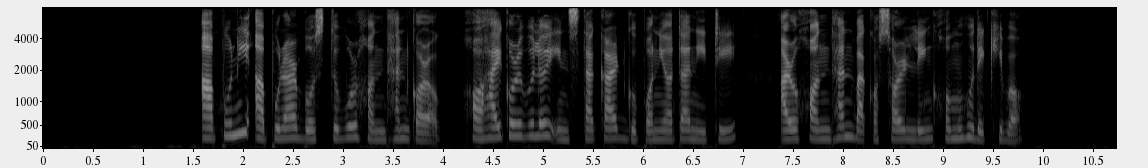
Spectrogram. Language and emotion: Assamese, neutral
